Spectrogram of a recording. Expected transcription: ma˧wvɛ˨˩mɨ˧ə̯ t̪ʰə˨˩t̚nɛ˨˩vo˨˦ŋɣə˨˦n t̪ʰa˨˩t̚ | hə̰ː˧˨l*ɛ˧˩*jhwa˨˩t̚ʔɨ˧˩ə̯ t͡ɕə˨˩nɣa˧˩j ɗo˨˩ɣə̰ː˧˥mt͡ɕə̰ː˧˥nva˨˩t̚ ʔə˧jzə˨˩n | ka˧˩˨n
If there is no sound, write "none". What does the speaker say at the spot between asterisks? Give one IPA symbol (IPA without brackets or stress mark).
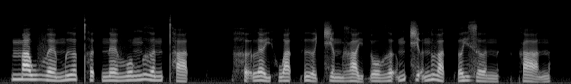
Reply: ɛ˧˩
